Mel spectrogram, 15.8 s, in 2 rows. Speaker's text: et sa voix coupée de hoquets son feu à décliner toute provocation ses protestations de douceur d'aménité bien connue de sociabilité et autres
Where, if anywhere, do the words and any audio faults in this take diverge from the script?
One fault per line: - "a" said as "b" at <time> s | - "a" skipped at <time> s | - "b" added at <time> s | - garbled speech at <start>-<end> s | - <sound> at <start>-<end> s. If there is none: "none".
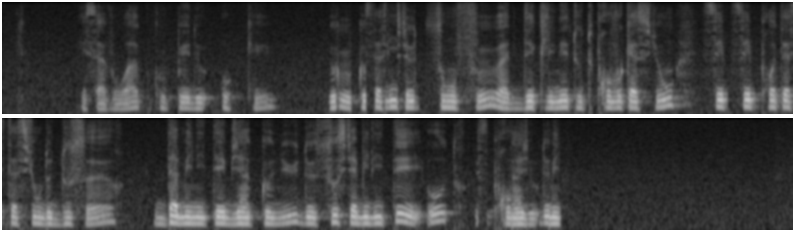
- garbled speech at 3.3-4.2 s
- "ses" added at 7.3 s
- garbled speech at 12.6-13.5 s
